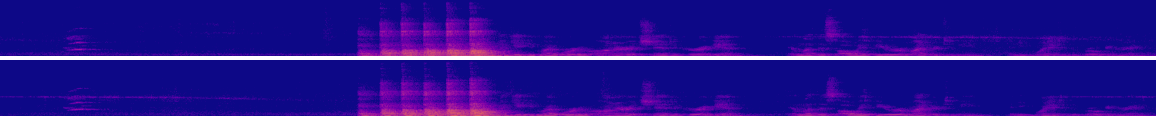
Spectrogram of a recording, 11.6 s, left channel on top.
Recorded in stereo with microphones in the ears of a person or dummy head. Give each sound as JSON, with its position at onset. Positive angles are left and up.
{"t": 0.6, "sound": "a squeak", "side_deg": 50, "distance_m": 2.5}
{"t": 3.6, "sound": "hammering", "side_deg": 10, "distance_m": 2.0}
{"t": 5.0, "sound": "a man speaking", "side_deg": 75, "distance_m": 2.0}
